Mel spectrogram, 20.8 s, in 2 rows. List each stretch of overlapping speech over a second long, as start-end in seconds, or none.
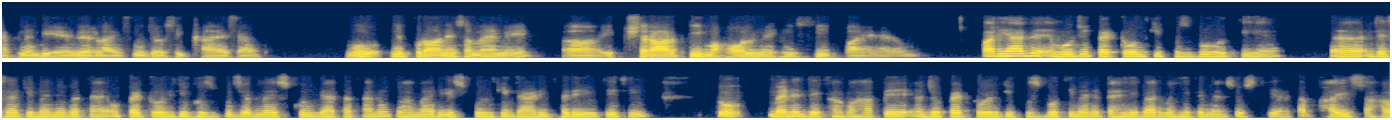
none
